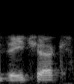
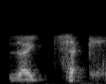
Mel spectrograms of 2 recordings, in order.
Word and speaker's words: Zajicek: I say Zajicek. My dad, he's Czechoslovakian, so he's big on the proper pronunciation, and it's Zajicek, and he almost kind of spits when he says that.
